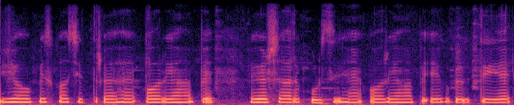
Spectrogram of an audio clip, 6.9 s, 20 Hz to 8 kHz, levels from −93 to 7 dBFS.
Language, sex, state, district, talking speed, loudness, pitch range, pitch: Hindi, female, Jharkhand, Palamu, 165 wpm, -15 LUFS, 240-260 Hz, 250 Hz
